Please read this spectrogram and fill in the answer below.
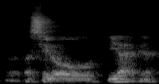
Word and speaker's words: acetaldehyde: Acetaldehyde.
